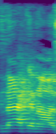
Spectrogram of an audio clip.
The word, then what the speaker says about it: Mackinac: so we see from michigan mackinac but it's mackinac how they say it yeah okay okay good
